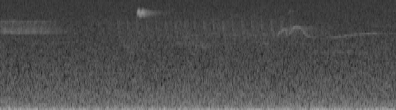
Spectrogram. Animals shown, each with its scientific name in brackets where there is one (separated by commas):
unidentified call, Pine Warbler (Setophaga pinus), Eastern Wood-Pewee (Contopus virens), Chipping Sparrow (Spizella passerina)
